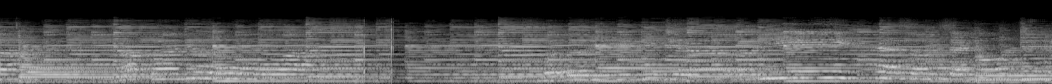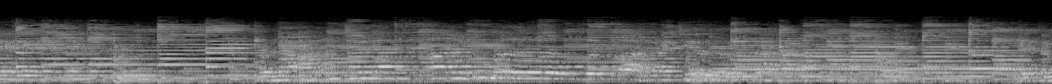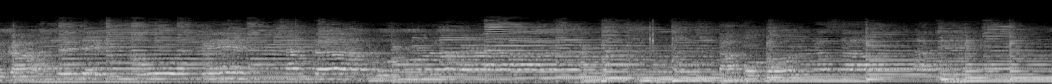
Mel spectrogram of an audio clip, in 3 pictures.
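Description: A Bawean-language song played by a band, with plucked guitar to the fore.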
